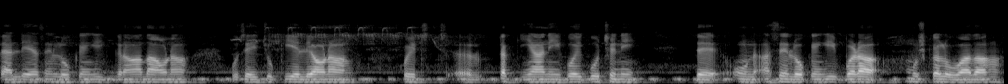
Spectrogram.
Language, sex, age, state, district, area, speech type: Dogri, male, 30-45, Jammu and Kashmir, Samba, rural, spontaneous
